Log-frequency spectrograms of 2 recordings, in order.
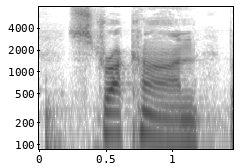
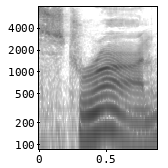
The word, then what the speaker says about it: Strachan: And I want to say, Strahan is spelled S-T-R-A-C-H-A-N. So it looks like Strachan, but it's pronounced Strahan.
